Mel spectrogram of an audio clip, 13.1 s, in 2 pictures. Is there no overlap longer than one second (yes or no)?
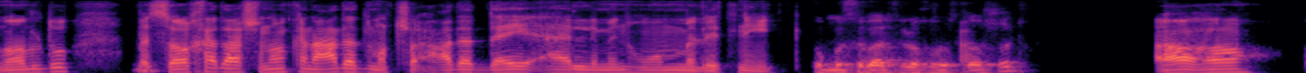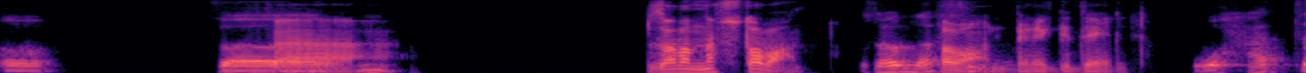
yes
